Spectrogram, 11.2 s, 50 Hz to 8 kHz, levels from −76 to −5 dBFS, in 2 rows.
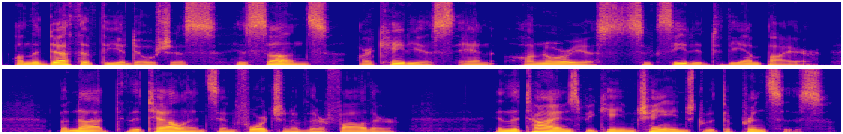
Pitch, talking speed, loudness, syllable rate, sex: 110 Hz, 170 wpm, -19 LUFS, 5.4 syllables/s, male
